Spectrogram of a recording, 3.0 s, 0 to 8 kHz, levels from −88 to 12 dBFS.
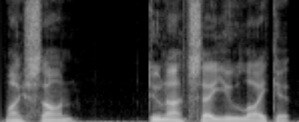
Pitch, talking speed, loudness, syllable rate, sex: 100 Hz, 160 wpm, -16 LUFS, 3.7 syllables/s, male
